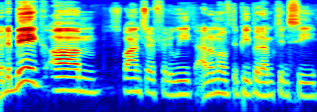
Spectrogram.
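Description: Dry, echo-free sound of a man talking. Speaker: podcast host. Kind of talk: casual podcast chat. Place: studio. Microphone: studio mic.

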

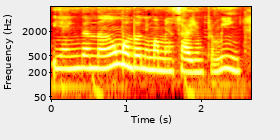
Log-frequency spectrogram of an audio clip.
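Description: This woman has a high pitch and a dark, mellow tone. Her intonation stays fairly even. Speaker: tarot reader. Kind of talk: tarot reading video intro. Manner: slow.

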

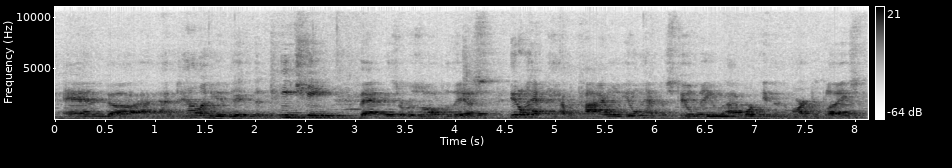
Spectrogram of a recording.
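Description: There is strong room echo and noticeable background noise. A man talks at a moderate pace. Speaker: class teacher. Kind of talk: announcement to a class. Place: hall.

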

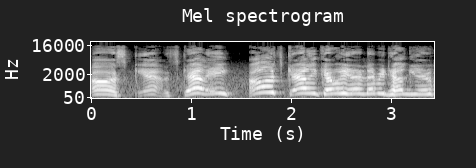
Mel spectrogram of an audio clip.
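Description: Spoken at a moderate pace, this put-on character voice sits at an extremely high pitch. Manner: warm, affectionate.

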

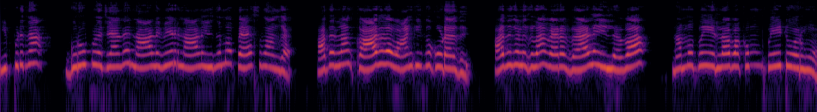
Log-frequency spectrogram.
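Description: A woman uses a cartoonish character voice pitched extremely high. She speaks at a fairly slow pace. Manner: cocky, casual.

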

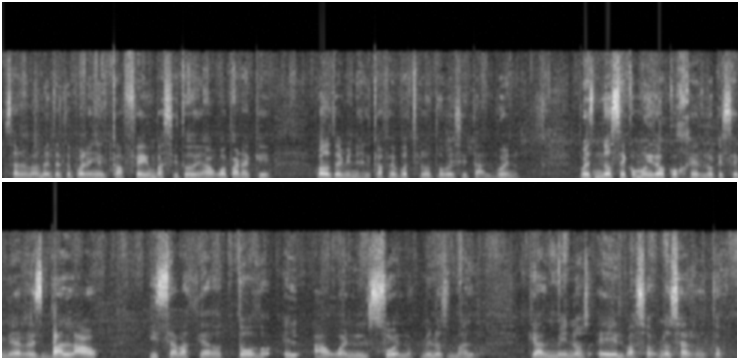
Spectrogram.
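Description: A woman with a fairly low voice speaks at a fairly quick pace with fairly even intonation, the sound dry with no echo and light background noise behind her. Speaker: vlogger. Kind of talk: casual vlog chat. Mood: cheerful, laughing. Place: street. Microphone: earbuds.

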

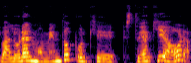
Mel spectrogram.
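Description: Over a quiet background, a woman of fairly high pitch speaks with ordinary pitch variation. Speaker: product vlogger. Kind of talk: casual vlog chat. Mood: relaxed, friendly, reflective. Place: home room.

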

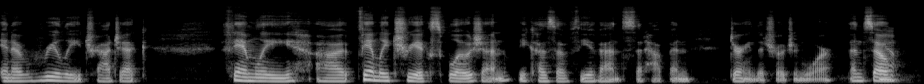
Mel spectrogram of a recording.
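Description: With an American accent, a woman speaks at a moderate pace. Everything behind her is quiet. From New York. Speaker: podcast co-host, astrologer; podcast co-host. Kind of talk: casual chat. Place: home room. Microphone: earbuds.

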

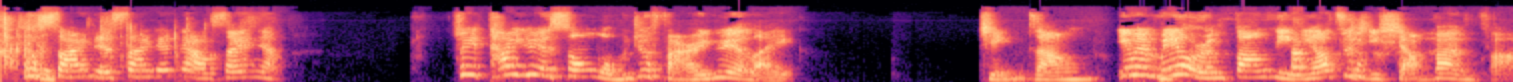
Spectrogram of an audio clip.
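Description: A woman with a high pitch talks in a raised, projected voice with very wide pitch swings. Her pace is moderate, broken by long, frequent pauses. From United States. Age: 40s. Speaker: podcast host. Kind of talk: casual chat. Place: home room.

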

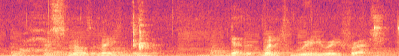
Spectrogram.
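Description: A man at a moderate pace with clear music in the background. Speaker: cooking show host. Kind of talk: tutorial. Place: kitchen.

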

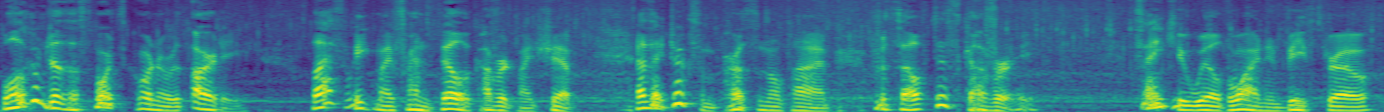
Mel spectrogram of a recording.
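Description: A man talks at a medium pitch and a moderate pace, his voice making very wide pitch swings. Background noise is clear. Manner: mild and naive, then obsessively repetitive.

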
